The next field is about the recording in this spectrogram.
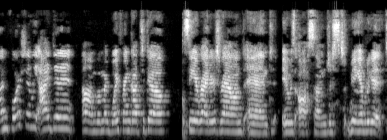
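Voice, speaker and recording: An ordinary speaking voice with an American accent, moderate pace and ordinary pitch variation. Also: woman. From US South, North Carolina (Charlotte). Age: 20s. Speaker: singer-songwriter. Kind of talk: casual interview. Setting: video call live stream from home.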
